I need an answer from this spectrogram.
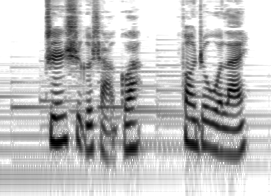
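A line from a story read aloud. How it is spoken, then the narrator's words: Doting, smiling. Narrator (Chinese): 笑得一脸宠溺地走上前去，摸摸他的头，笑着说一声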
